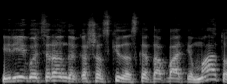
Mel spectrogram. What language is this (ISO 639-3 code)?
lit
